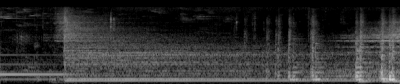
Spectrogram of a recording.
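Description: High school marching band playing: a sustained low chord enters about half a second in, then a few percussion hits near the end swell into the loud full band.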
